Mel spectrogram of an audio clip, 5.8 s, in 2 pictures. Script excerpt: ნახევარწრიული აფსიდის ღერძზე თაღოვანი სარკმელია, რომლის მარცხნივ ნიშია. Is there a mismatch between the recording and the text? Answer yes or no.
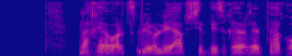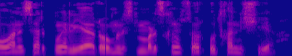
yes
